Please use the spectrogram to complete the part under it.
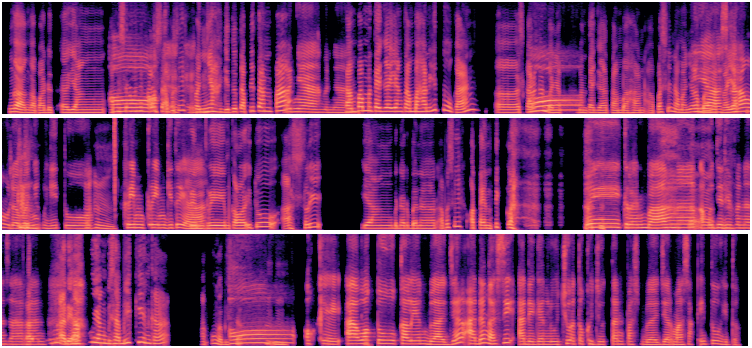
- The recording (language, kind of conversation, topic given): Indonesian, podcast, Pernahkah kamu belajar memasak dari orang tua, dan seperti apa ceritanya?
- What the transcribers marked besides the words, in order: lip smack; laughing while speaking: "lah"; laugh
